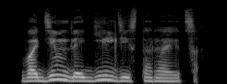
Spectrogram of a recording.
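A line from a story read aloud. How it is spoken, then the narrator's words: Darkened voice. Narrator (Russian): помрачневшим голосом говорит Марк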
